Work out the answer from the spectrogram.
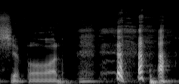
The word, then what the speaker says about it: Siobhan: It's an Irish name, but that's Siobhan. Siobhan is spelled S-H-I-V-O-N.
